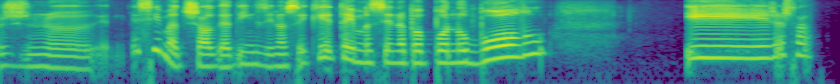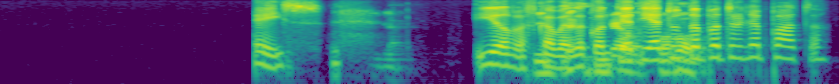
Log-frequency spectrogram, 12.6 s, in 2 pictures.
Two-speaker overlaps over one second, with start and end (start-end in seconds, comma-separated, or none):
10.3-11.7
